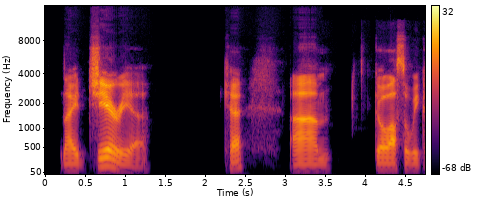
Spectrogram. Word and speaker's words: Nigeria: um our next one Nigeria stress on Jer again we're finishing with the e sound with the schw at the end so watching out for that uh uh Nigeria Nigeria okay um go also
